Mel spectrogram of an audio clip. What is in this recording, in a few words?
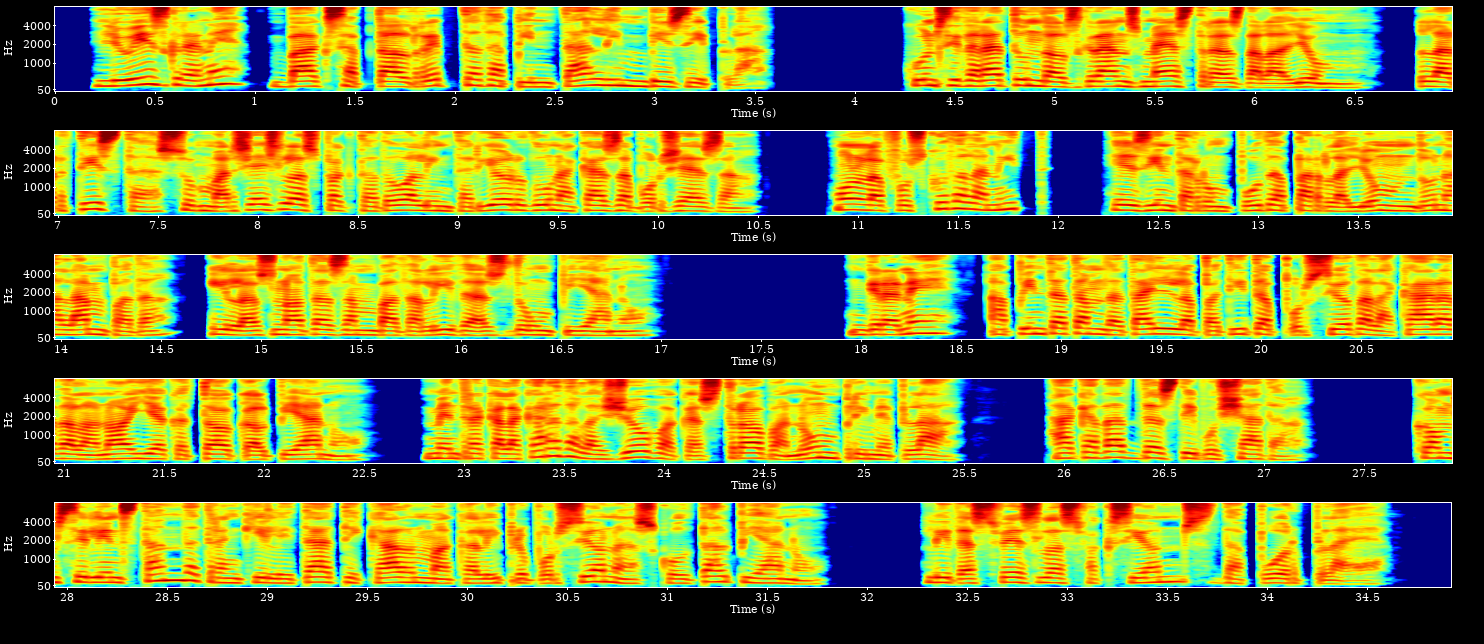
audioguide, Catalan, female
